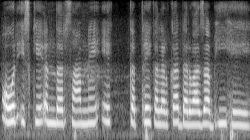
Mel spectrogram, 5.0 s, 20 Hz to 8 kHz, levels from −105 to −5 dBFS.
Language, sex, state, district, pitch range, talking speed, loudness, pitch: Hindi, female, Madhya Pradesh, Bhopal, 260-295 Hz, 130 wpm, -17 LUFS, 270 Hz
